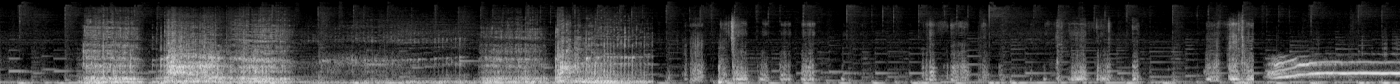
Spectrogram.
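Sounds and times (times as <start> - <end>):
large animal roaring: 0.8 - 7.5, 12.1 - 14.0.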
